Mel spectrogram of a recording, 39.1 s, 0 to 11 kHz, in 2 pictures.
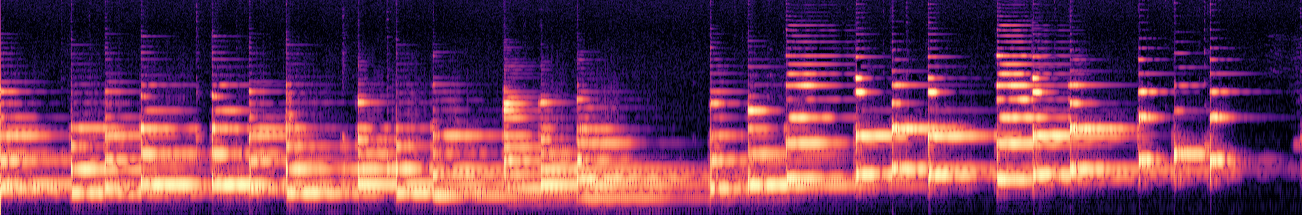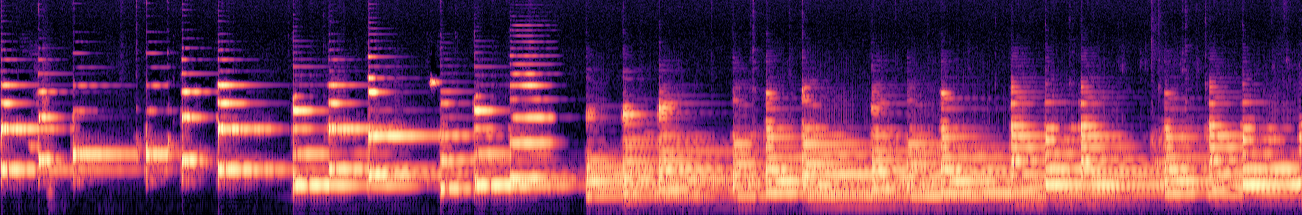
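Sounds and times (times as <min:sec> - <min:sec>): zither plucked notes: 0:00.0 - 0:18.8, 0:19.4 - 0:39.0.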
